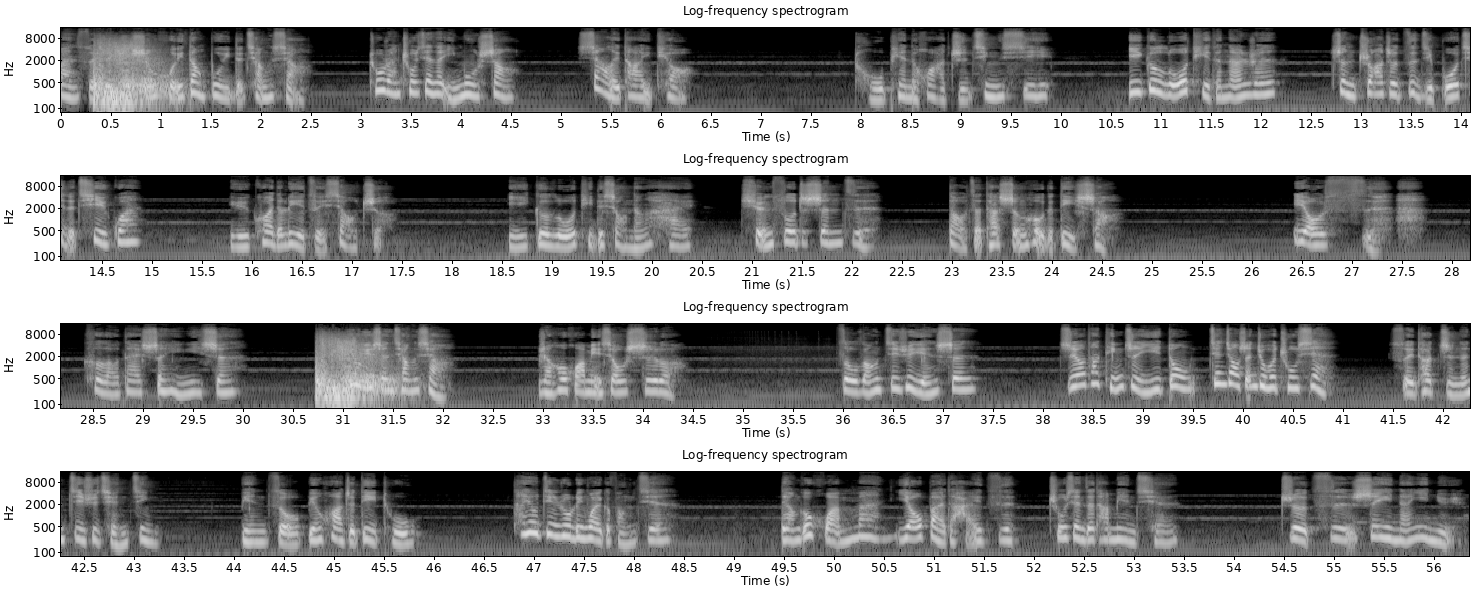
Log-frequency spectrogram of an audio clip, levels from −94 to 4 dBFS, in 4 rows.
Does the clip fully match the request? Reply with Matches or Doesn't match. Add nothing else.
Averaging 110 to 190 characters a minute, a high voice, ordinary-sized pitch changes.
Doesn't match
